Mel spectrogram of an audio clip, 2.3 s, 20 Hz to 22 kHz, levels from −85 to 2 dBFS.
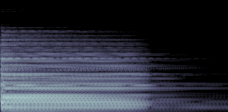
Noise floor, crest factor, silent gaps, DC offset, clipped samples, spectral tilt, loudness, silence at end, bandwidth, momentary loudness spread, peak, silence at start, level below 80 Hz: -59 dBFS; 16 dB; none; under 0.1%; under 0.1%; -6 dB/octave; -25 LUFS; 0.75 s; 9.4 kHz; 14 LU; -10 dBFS; 0 s; -48 dBFS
